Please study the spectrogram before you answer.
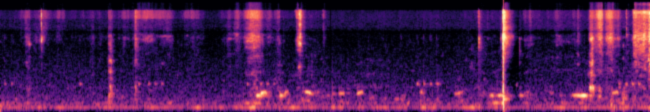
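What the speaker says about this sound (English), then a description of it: "And then I'm going to take my scissors" Scissors trimming ribbon at a paper-crafting desk, a few scattered quiet snips and small handling clicks in an otherwise hushed room.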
